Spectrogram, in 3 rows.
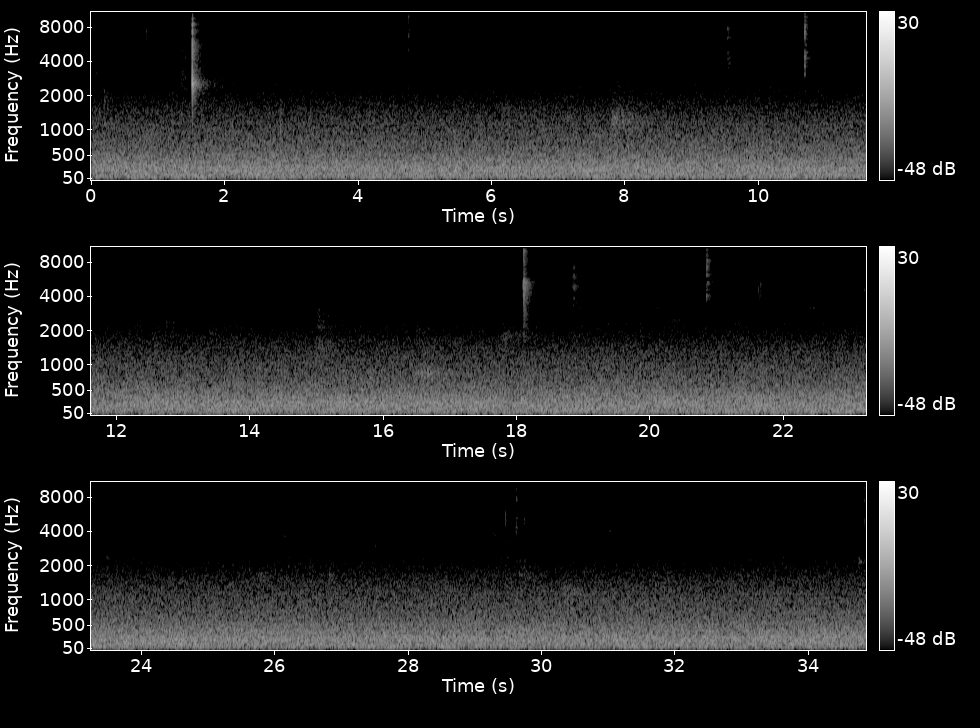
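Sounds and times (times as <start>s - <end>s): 
water dripping inside the Angelica cave: 0.0s - 34.8s.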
